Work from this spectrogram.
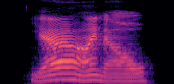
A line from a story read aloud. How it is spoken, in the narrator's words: Sano grumbled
